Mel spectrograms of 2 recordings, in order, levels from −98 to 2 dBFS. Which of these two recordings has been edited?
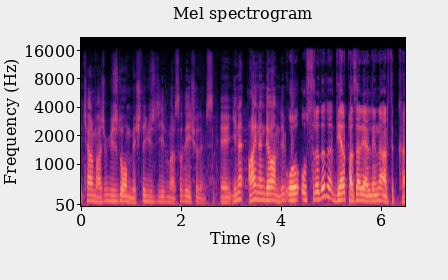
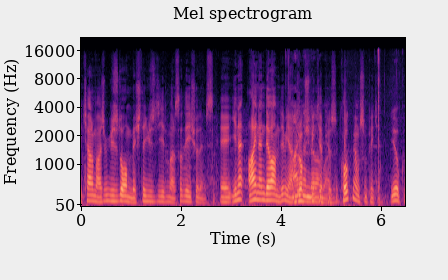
first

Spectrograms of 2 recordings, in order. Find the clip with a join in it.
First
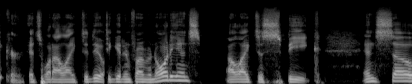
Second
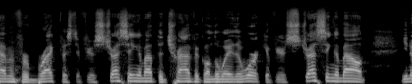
first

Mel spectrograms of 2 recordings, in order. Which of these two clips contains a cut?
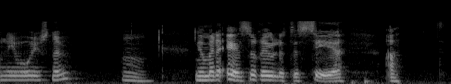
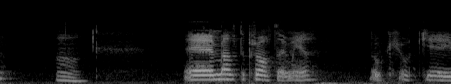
first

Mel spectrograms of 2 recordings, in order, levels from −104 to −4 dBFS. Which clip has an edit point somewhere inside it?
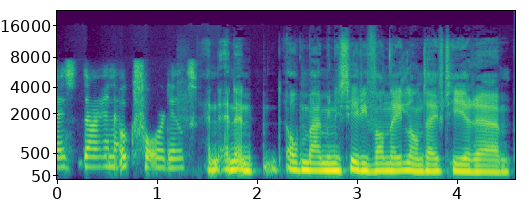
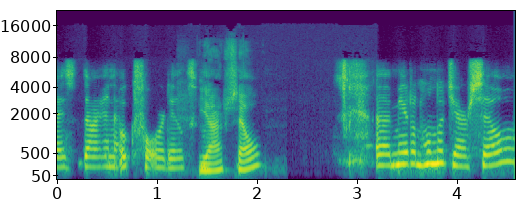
second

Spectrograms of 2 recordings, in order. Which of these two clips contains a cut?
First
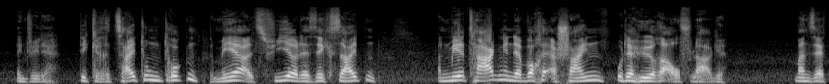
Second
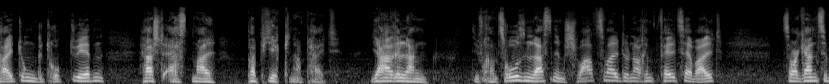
first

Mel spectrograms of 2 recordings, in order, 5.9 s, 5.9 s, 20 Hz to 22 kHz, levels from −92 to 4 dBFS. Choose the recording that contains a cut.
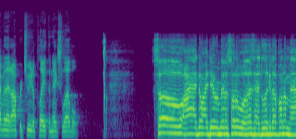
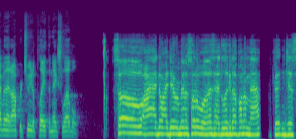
second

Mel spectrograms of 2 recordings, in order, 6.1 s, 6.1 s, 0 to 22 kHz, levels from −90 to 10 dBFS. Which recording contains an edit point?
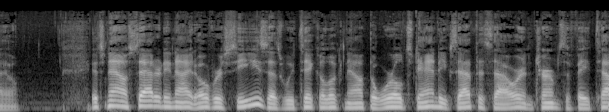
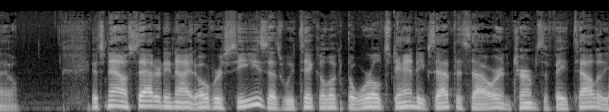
second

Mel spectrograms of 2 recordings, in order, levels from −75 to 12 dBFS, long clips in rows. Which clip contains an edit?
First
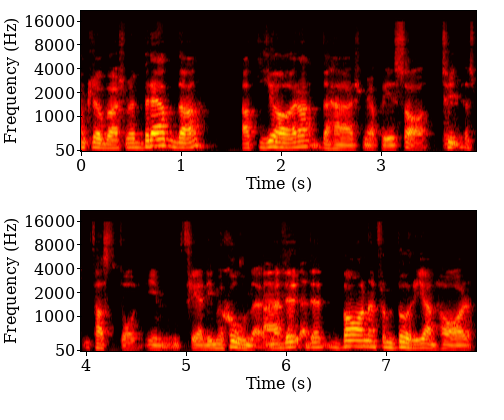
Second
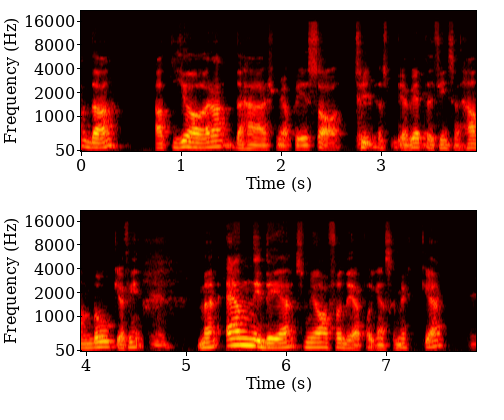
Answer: second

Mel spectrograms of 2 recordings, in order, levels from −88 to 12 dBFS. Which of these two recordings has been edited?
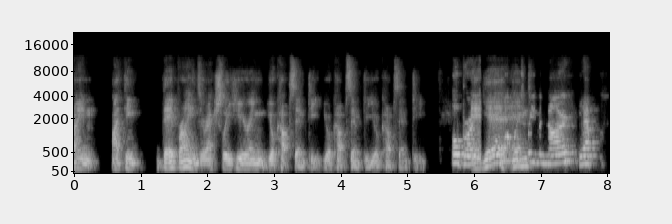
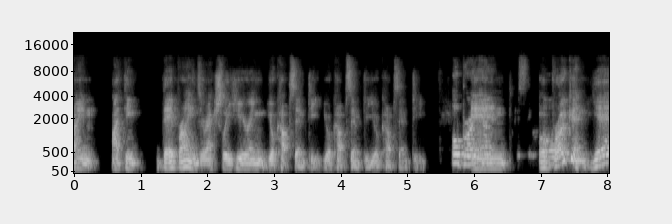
first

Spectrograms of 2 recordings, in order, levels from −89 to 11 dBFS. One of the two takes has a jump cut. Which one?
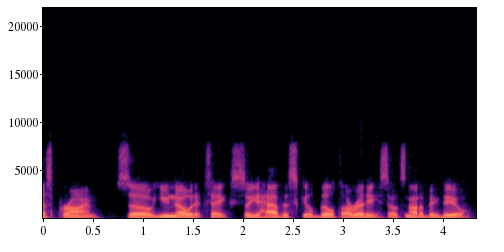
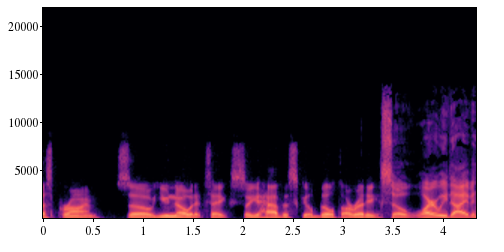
second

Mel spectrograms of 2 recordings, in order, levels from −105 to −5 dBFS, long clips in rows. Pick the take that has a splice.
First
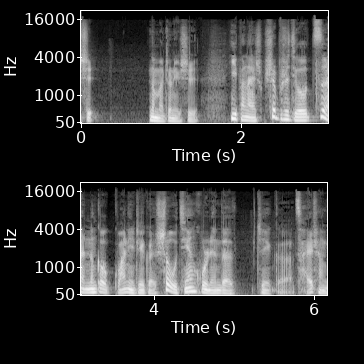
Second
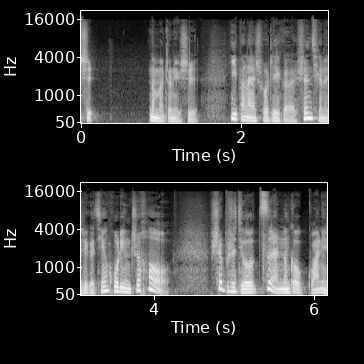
first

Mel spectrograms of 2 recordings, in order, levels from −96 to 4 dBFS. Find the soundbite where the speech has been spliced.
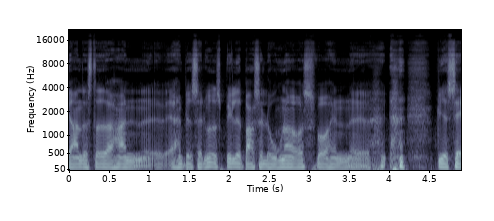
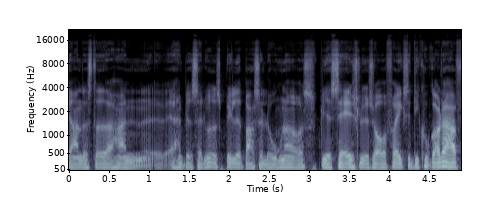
second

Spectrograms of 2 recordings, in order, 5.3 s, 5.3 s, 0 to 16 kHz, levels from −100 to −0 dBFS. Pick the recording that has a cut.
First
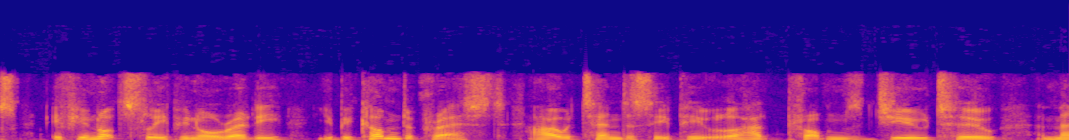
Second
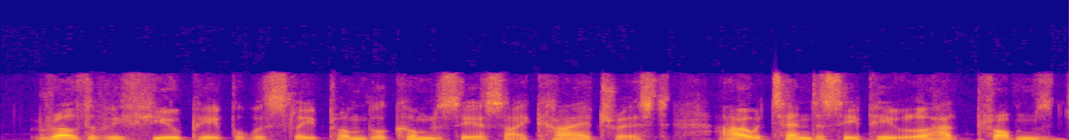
first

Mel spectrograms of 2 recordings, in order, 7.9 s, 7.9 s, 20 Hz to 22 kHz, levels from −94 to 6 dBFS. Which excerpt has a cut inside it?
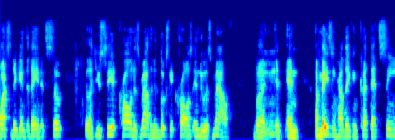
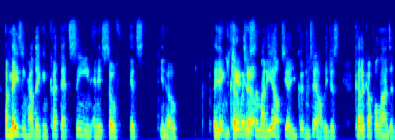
first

